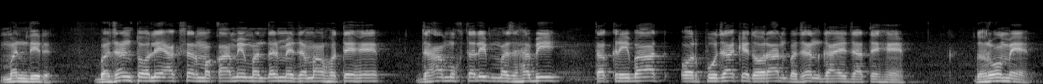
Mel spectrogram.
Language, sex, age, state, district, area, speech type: Urdu, male, 18-30, Uttar Pradesh, Saharanpur, urban, spontaneous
